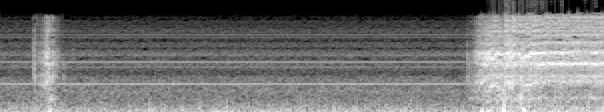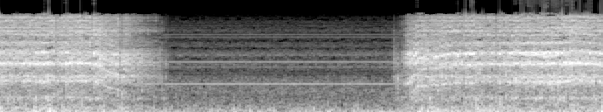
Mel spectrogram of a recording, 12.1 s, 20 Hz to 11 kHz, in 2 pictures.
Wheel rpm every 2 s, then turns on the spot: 0, 0, 90, 170, 0, 160.
none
